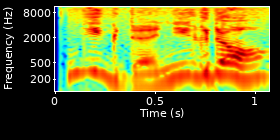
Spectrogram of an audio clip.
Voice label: clear, radio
